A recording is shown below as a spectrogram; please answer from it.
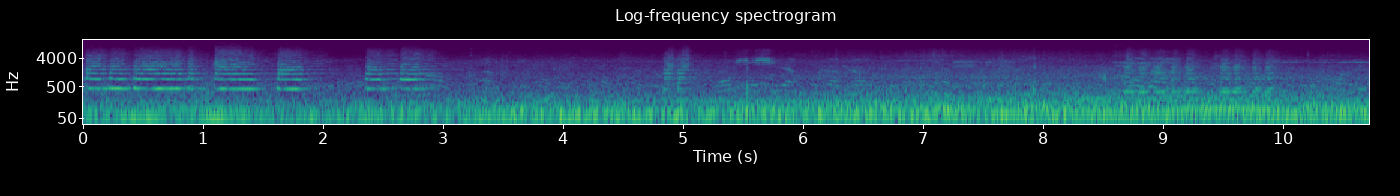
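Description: Vehicle horns honking over a steady rumble of road traffic: a rapid run of short blasts in the first three seconds, another short toot about five seconds in, and a lower-pitched horn beeping a few times near the end.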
